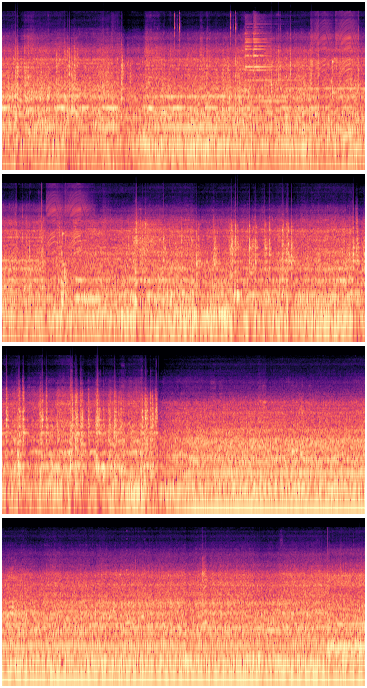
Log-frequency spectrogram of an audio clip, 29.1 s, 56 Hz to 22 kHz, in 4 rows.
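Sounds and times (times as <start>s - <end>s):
excavator diesel engine running: 0.0s - 29.0s.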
